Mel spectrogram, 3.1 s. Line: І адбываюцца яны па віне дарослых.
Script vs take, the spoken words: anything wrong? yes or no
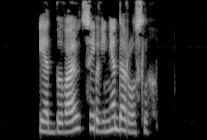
yes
